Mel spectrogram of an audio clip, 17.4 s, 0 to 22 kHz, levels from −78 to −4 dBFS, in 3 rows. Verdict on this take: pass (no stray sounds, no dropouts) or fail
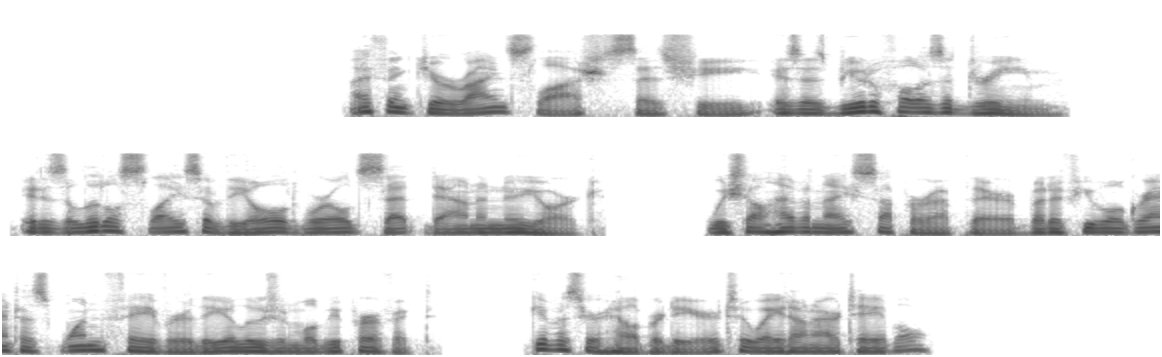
pass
